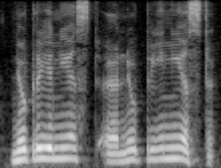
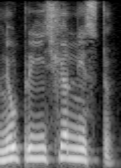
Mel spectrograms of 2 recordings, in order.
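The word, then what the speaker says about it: nutritionist: न्यूट्रीनियस्ट जो है न्यूट्रिशनिस्ट, न्यूट्रिशनिस्ट, very good, अभी आई है सही प्रोनाउंसिएशन।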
